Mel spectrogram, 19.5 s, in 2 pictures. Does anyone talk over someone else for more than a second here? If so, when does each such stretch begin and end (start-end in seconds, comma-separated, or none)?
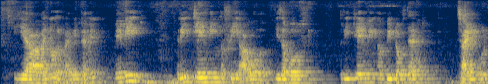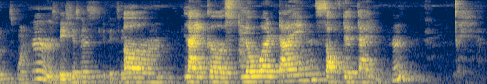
none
